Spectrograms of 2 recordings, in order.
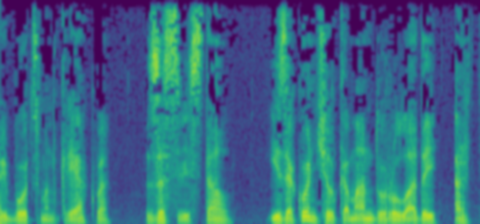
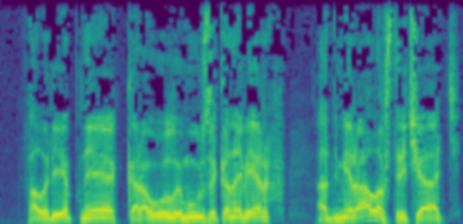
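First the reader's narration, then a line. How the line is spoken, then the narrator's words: Hoarse bass shout. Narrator (Russian): Щеголяя своим сепловатым баском, лейтенант крикнул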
